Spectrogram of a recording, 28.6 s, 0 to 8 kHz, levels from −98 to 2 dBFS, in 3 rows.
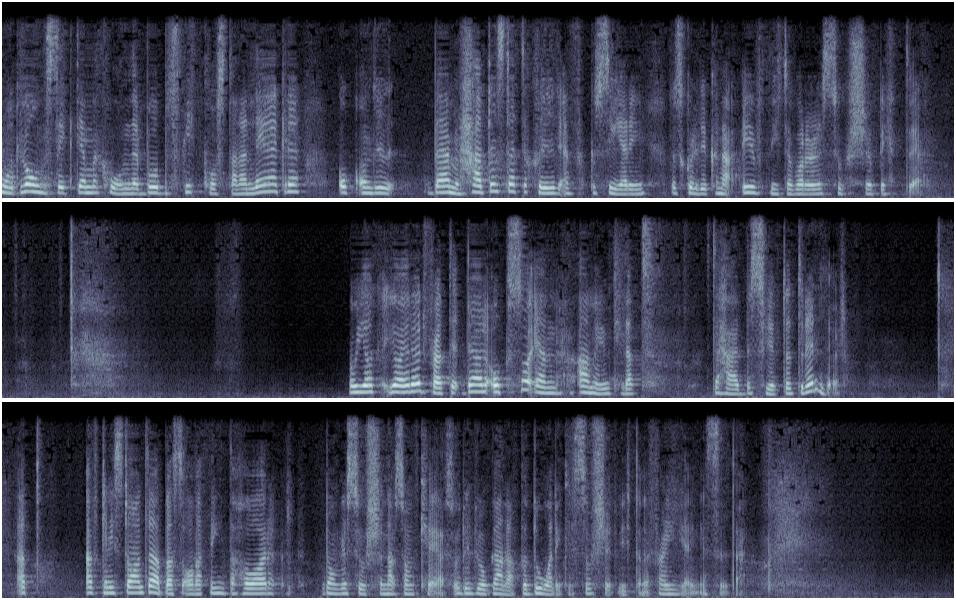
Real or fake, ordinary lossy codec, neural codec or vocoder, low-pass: fake; none; codec, 16 kHz, 1.1 kbps, Voila-Tokenizer; 7.2 kHz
